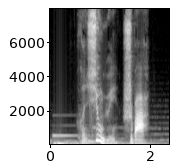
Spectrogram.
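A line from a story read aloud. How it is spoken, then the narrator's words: Low male voice. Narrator (Chinese): 男人低声说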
